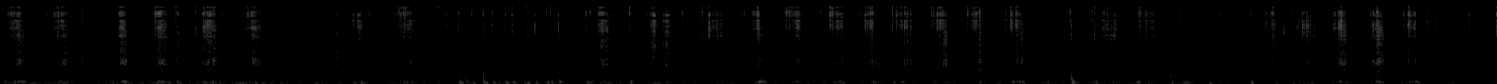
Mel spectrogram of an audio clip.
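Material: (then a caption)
Granite. Long nails tap and scratch the rough surface of a small, solid, speckled granite rock holding an air plant. The sound is a quiet, rapid, uneven run of bright, dry clicks and scratchy rasps that stop almost instantly with no ring.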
